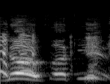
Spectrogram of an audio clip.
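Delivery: high, loud mock comeback; Landon. Kid snapping back at little gamers, high mock yell. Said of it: "And Landon's like".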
